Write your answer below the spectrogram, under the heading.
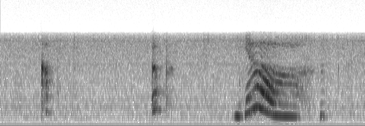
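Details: A male domestic cat meowing indoors: one drawn-out meow rising then falling in pitch, preceded by two short soft sounds, with a person speaking quietly in Swedish before and after.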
